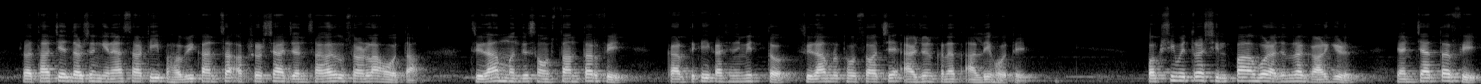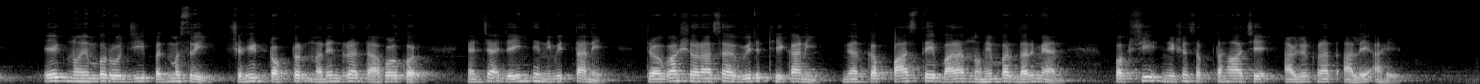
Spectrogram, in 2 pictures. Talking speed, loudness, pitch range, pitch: 105 wpm, -16 LUFS, 130-150 Hz, 140 Hz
